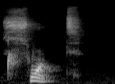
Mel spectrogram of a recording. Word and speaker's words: swamped: Nota la ED en este caso, vamos a pronunciar como una T, swamped.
